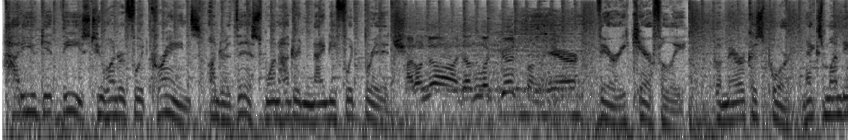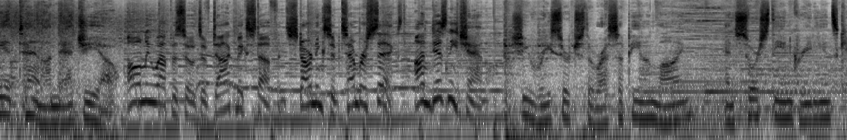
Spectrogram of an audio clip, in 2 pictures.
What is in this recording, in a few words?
promo men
